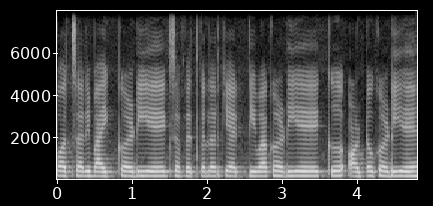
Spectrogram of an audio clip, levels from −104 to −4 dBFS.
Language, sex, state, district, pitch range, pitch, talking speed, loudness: Hindi, female, Bihar, Gopalganj, 210-215 Hz, 215 Hz, 210 wpm, -21 LUFS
